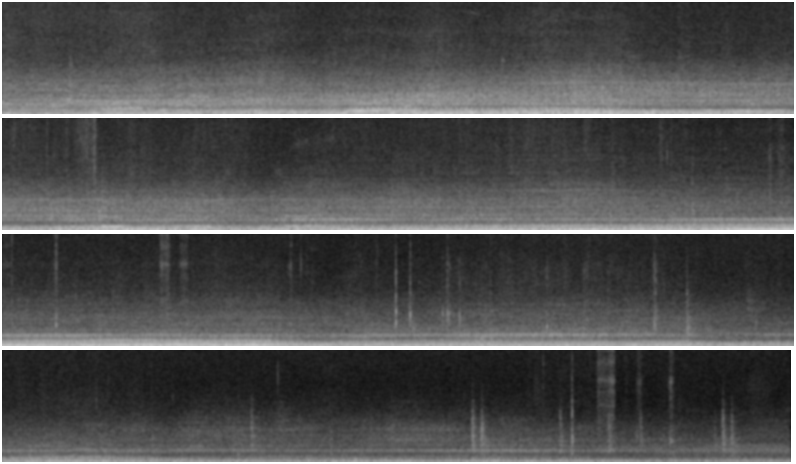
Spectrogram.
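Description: Case IH tractor's diesel engine running steadily as it pulls a silage trailer across a harvested maize field, its pitch shifting slightly past the middle and growing fainter over the last ten seconds as it moves off.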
